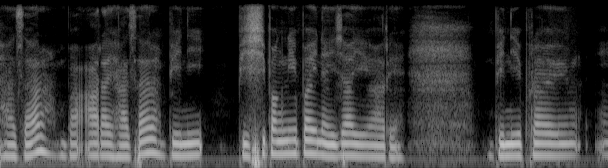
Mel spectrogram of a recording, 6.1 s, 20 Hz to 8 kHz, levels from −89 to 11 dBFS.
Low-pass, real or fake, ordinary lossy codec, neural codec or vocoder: 7.2 kHz; real; none; none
